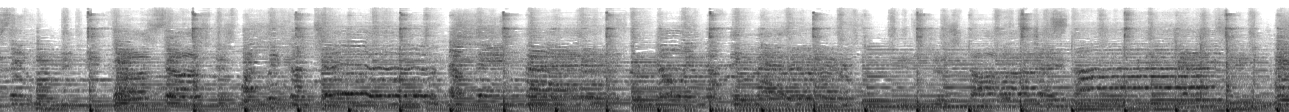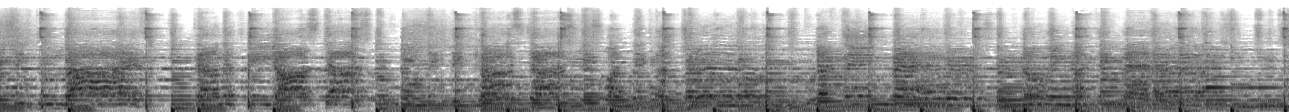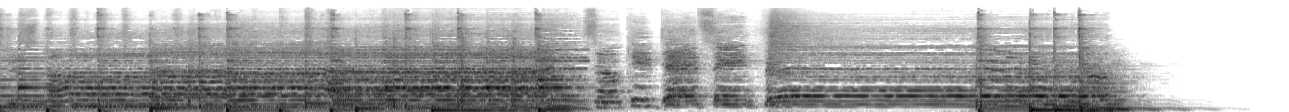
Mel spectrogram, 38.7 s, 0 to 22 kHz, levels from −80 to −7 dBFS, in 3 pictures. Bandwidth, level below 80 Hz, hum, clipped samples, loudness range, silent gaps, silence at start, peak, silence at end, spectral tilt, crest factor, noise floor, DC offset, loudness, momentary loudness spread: 16.5 kHz; -26 dBFS; none; under 0.1%; 3 LU; none; 0 s; 0 dBFS; 1.3 s; -5 dB/octave; 18 dB; -78 dBFS; under 0.1%; -19 LUFS; 6 LU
